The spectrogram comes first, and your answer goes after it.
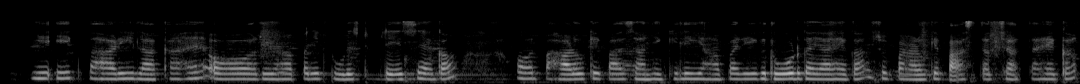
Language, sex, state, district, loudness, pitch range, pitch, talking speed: Hindi, female, Goa, North and South Goa, -33 LUFS, 240-260 Hz, 250 Hz, 170 wpm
